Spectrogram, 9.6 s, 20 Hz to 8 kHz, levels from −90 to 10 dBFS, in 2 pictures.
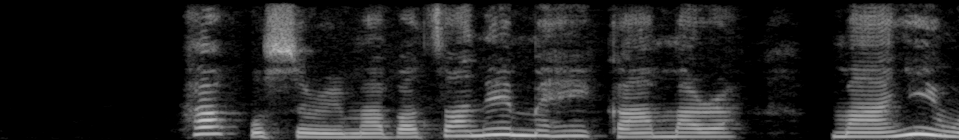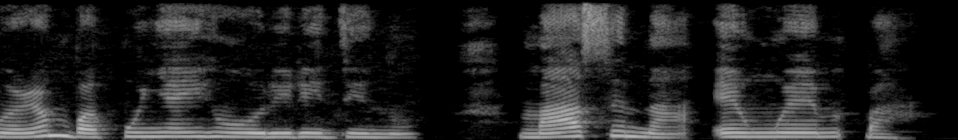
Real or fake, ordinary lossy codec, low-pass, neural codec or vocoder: real; none; none; none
